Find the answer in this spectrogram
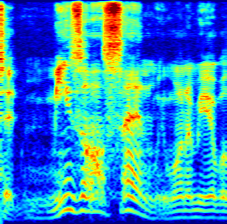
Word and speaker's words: mise-en-scène: put into the scene and i've got the pronunciation there misonsen right you should just say it with me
